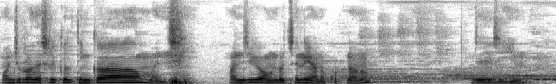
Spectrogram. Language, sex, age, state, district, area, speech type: Telugu, male, 18-30, Telangana, Medchal, urban, spontaneous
